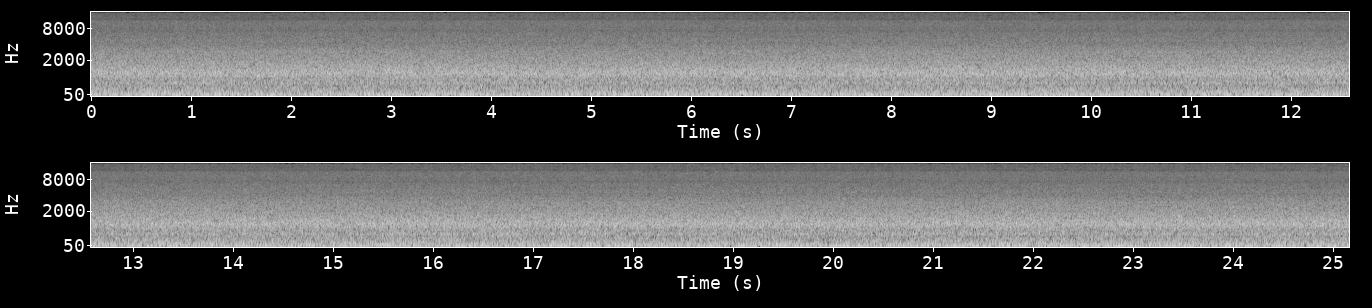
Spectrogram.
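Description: Jet engines and rushing air roar steadily in flight.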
